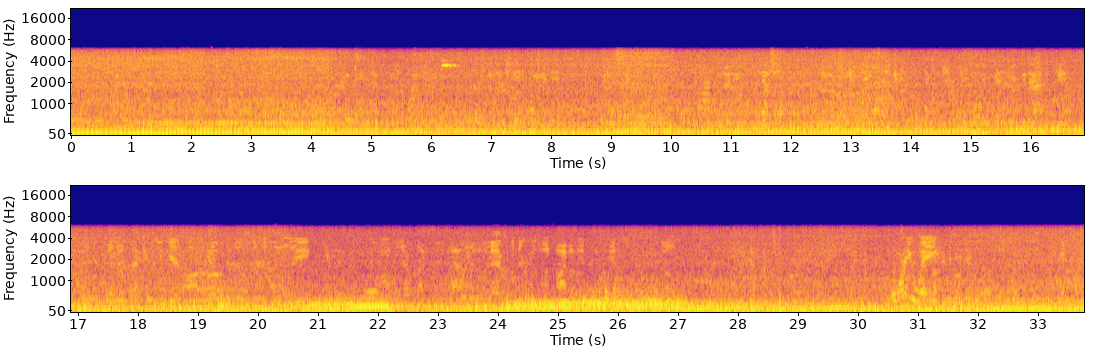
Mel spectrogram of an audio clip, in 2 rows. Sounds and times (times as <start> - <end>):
Speech: 4.2 - 9.8, 10.4 - 27.1, 30.5 - 33.7.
